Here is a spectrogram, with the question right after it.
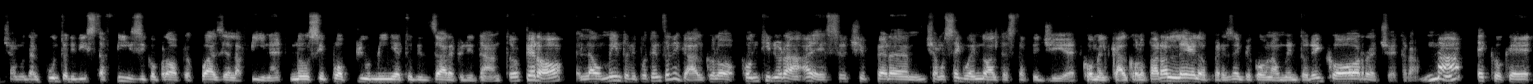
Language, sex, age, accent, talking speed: Italian, male, 40-59, native, 180 wpm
